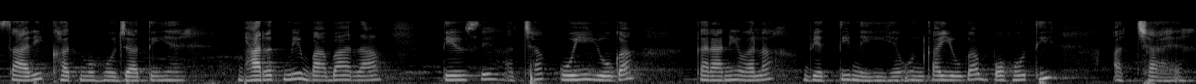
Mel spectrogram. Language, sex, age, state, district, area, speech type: Hindi, female, 30-45, Uttar Pradesh, Varanasi, rural, spontaneous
